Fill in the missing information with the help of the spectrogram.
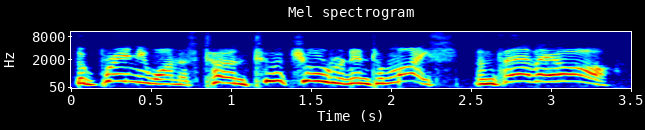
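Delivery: high, excited witch shrieks; shrieking crowd of witches; excited cries. A narrator's reading. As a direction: cry out in alarm, pitched high. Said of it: "crying out".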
